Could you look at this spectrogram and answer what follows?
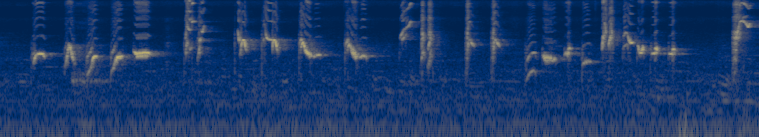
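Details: Greater green leafbird in lively 'gacor' song packed with 'isian' phrases. Fast, even runs of clear whistled notes alternate with sharp chips and buzzy slurs, repeated almost nonstop.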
